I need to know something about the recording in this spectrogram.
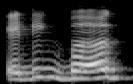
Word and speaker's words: Edinburgh: Edinburgh කියවලා තිබ්බට අපි ඒක pronounce කරන්නේ Edinburgh.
